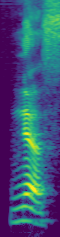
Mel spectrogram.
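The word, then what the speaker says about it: neuf: say n n n wherever you have EU you have to round your lips and you have to say uh Nerf Nerf it might be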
